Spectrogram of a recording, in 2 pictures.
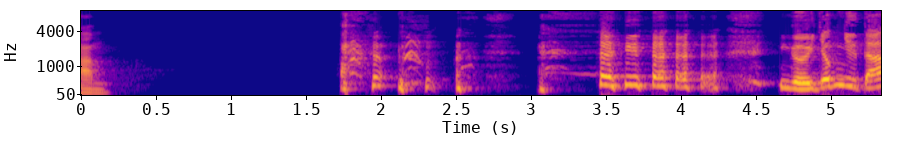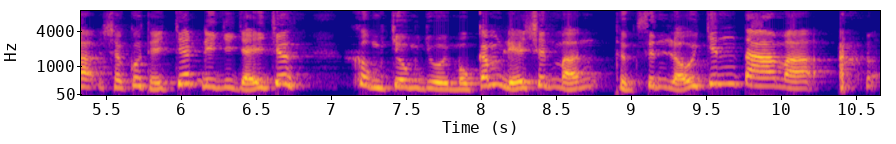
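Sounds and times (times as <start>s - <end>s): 
speech: 0.0s - 0.2s, 1.7s - 2.4s, 3.5s - 10.6s
teenage boy laughing loudly and coughing up blood: 1.8s - 4.7s, 10.4s - 10.6s.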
